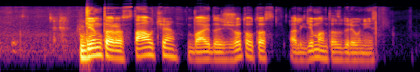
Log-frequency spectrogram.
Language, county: Lithuanian, Kaunas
